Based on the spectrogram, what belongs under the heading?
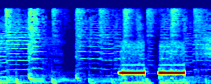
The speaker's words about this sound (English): It's still ringing. Karen, that's your phone.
